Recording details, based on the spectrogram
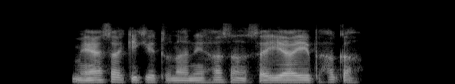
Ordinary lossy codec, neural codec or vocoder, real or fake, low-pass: Opus, 16 kbps; autoencoder, 48 kHz, 128 numbers a frame, DAC-VAE, trained on Japanese speech; fake; 7.2 kHz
